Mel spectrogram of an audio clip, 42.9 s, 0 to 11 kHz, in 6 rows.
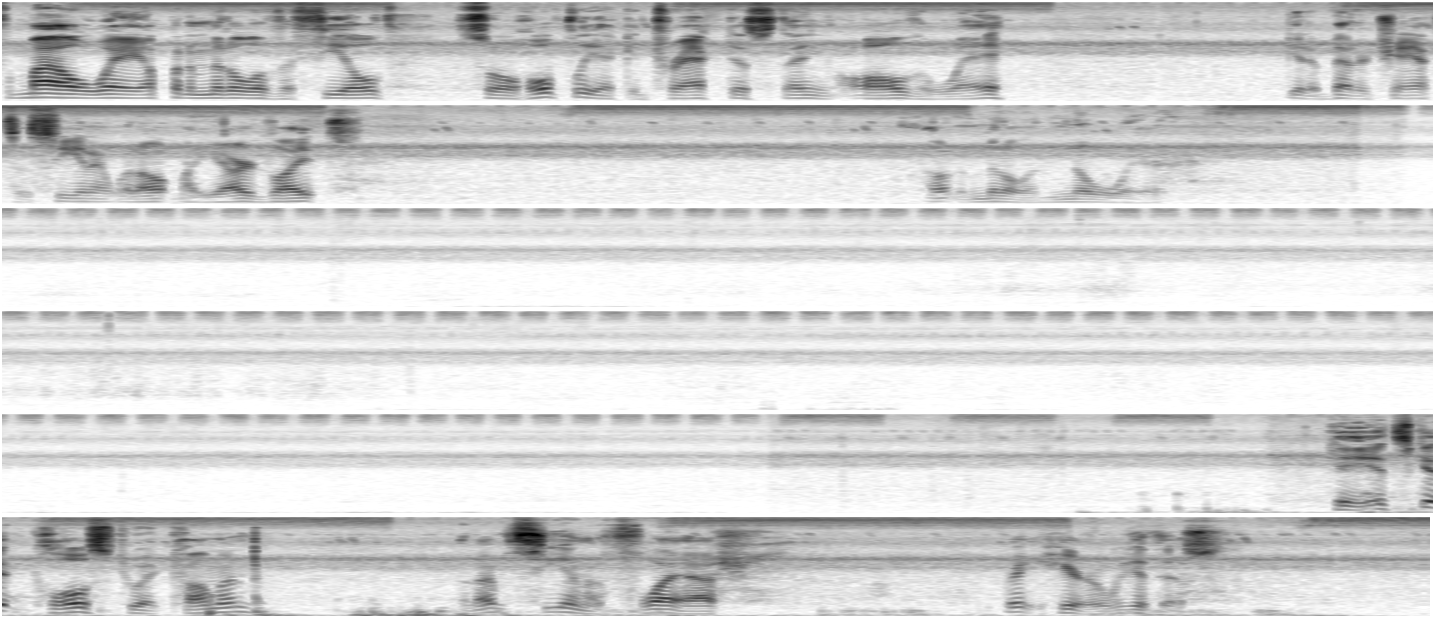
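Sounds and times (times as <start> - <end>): crickets trilling: 0.0 - 42.9.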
